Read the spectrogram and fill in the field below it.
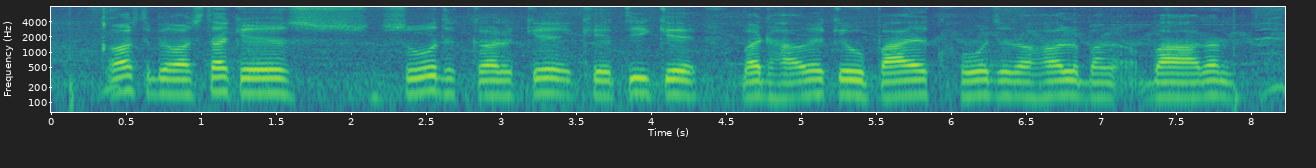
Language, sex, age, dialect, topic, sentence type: Bhojpuri, male, <18, Southern / Standard, agriculture, statement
